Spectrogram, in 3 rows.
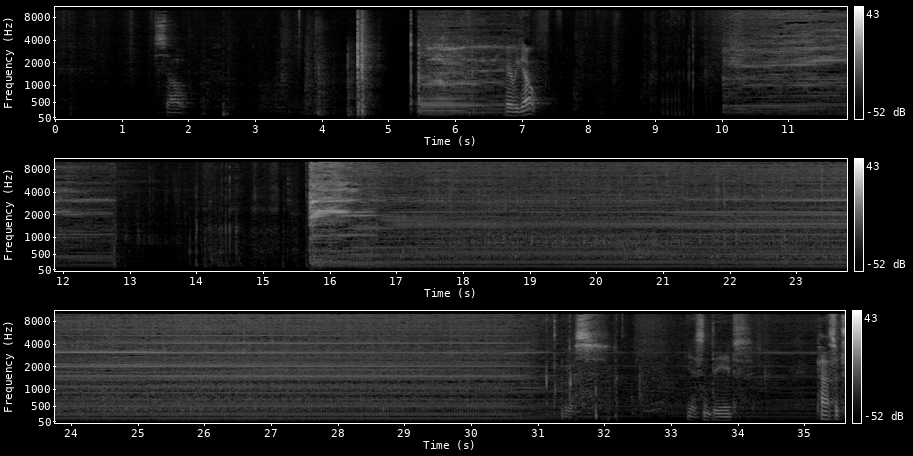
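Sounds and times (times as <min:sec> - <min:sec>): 
speech: 0:01.6 - 0:02.3, 0:06.8 - 0:07.3, 0:33.5 - 0:34.2, 0:35.2 - 0:35.6
small espresso machine pump buzzing while pumping water through coffee: 0:05.4 - 0:07.0, 0:10.0 - 0:13.4, 0:15.7 - 0:35.6
small espresso machine click on starting: 0:15.8 - 0:27.9, 0:28.6 - 0:32.2.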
